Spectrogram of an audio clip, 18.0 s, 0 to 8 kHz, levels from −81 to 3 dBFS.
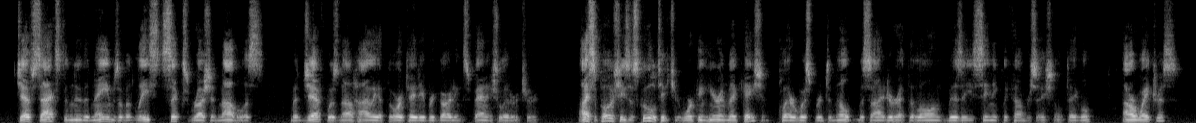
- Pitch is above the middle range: No, low, 110 Hz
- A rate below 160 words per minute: Yes, average, 150 wpm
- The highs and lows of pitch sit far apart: No, average, 4.7 semitones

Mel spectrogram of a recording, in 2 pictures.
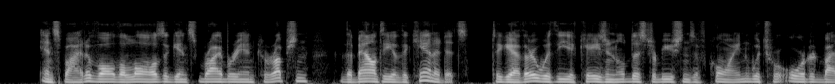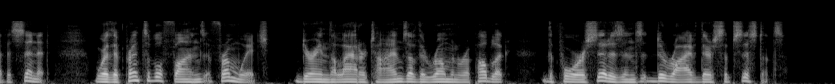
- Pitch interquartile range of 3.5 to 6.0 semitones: No, narrow, 2.5 semitones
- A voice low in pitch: Yes, low, 120 Hz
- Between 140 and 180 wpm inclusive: Yes, average, 170 wpm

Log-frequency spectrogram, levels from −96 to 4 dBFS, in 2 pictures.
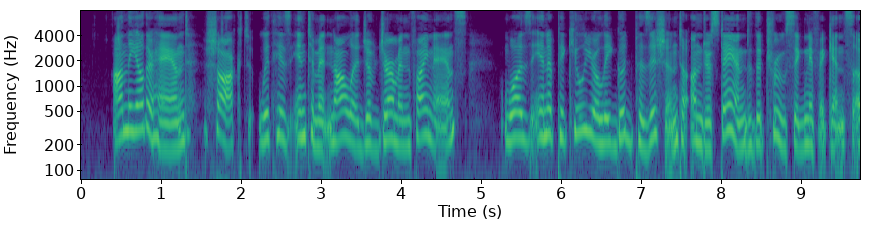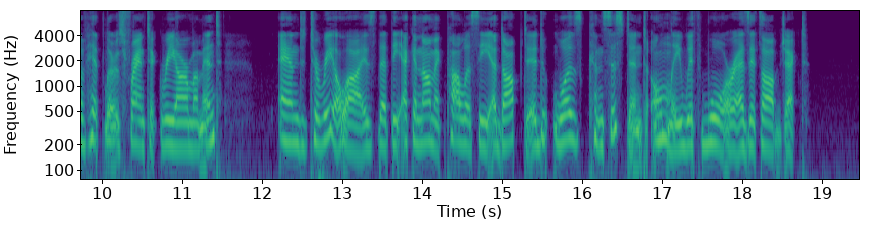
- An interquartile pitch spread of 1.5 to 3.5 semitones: No, average, 4.2 semitones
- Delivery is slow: Yes, slow, 130 wpm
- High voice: Yes, high, 215 Hz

